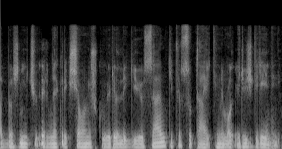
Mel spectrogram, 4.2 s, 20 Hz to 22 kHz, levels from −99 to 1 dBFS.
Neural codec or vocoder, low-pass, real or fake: codec, 24 kHz, 1.5 kbps, HILCodec; 10.8 kHz; fake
